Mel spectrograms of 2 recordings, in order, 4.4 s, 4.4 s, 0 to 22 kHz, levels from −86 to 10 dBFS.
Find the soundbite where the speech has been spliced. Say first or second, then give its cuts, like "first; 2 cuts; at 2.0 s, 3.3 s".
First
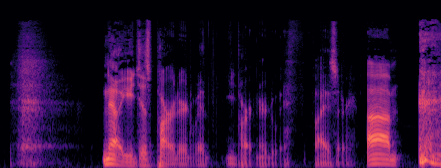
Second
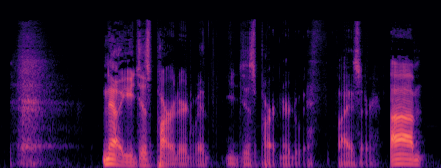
first; 1 cut; at 2.4 s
